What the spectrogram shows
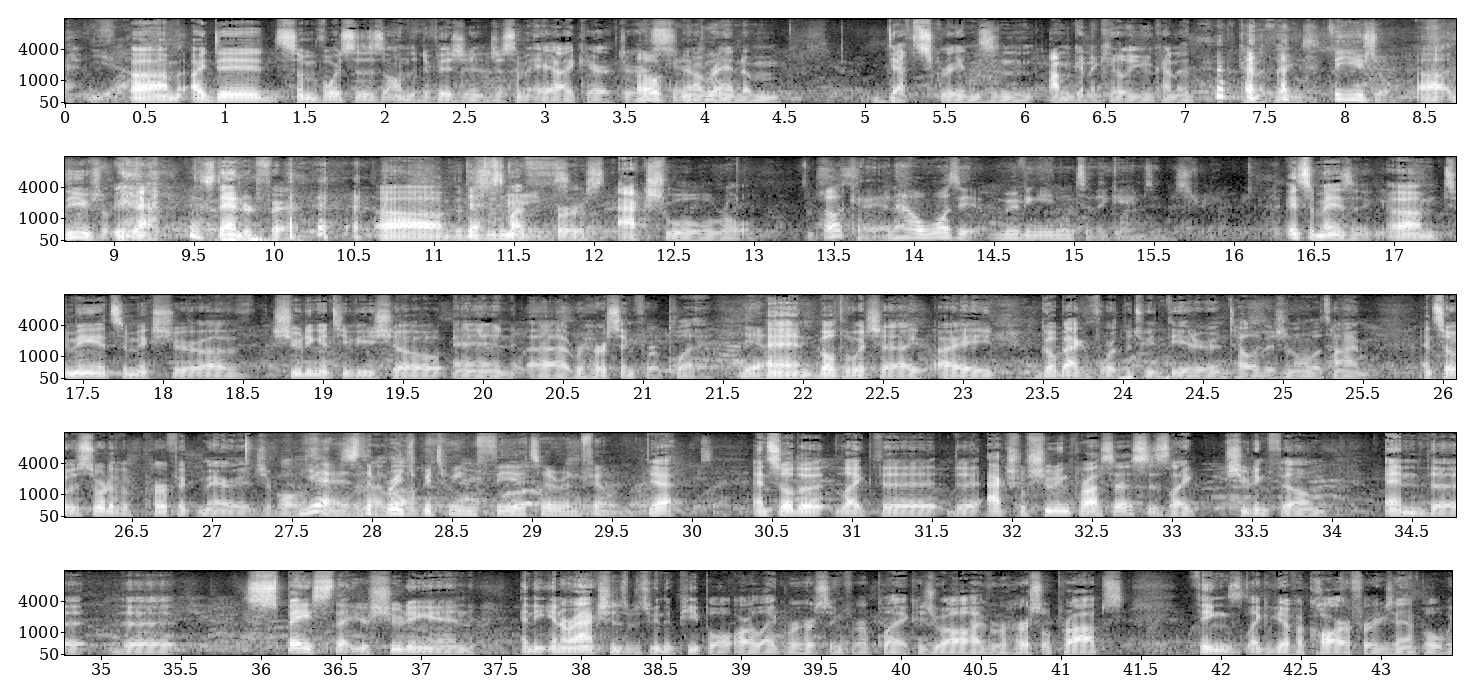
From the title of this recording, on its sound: Red Carpet Interview BAFTA Games Awards 2017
